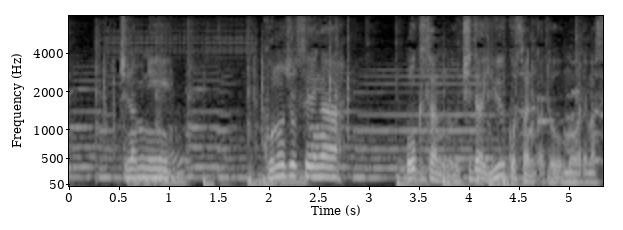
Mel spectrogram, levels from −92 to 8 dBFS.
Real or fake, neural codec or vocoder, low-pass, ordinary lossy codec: real; none; none; none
